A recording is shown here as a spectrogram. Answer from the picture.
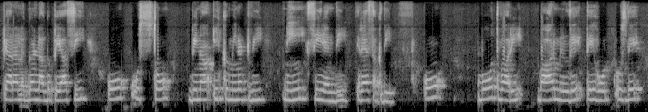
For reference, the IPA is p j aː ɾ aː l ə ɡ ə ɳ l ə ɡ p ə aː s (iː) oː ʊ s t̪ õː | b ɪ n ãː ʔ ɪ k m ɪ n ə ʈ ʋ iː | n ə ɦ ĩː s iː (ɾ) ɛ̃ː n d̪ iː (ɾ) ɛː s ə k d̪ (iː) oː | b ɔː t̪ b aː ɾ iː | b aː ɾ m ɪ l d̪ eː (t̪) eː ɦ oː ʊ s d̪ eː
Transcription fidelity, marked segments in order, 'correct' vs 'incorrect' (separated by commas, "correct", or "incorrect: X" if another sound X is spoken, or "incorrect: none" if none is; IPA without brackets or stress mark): correct, correct, correct, correct, correct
